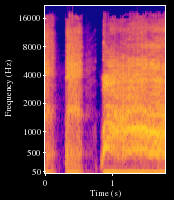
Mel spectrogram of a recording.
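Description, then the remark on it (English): A voice mimics gunfire with two short, harsh bursts, then switches to a loud, steady buzzing growl imitating a chainsaw that holds through to the end. “Even starts imitating the chainsaw. Gunshots.”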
